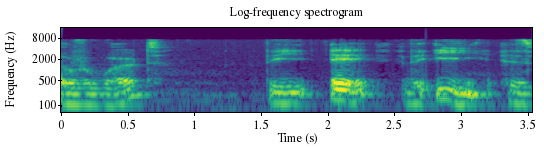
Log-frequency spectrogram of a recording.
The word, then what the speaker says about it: e: maria means and and it's pronounced e so this is el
